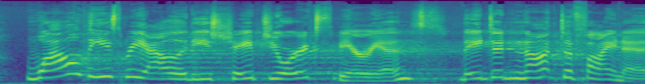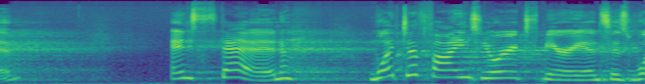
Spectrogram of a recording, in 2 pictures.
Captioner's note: none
